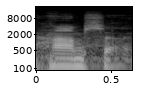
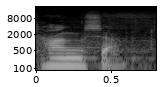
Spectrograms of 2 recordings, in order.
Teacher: an M with the visarga on top is pronounced as NG. So kang, so it's like hangsa.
